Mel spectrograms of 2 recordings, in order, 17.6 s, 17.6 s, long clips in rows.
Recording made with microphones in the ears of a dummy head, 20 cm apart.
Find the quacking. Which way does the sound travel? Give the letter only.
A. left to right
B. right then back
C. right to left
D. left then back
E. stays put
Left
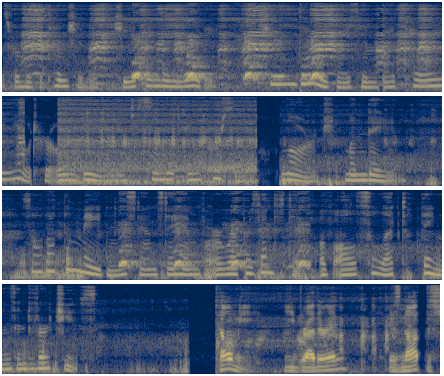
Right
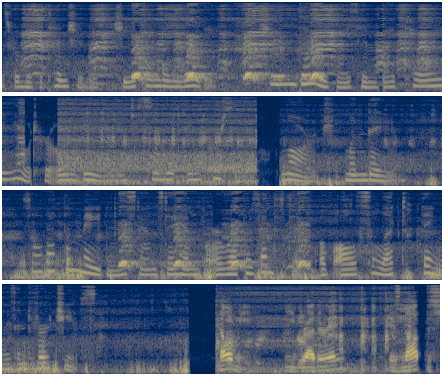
A.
